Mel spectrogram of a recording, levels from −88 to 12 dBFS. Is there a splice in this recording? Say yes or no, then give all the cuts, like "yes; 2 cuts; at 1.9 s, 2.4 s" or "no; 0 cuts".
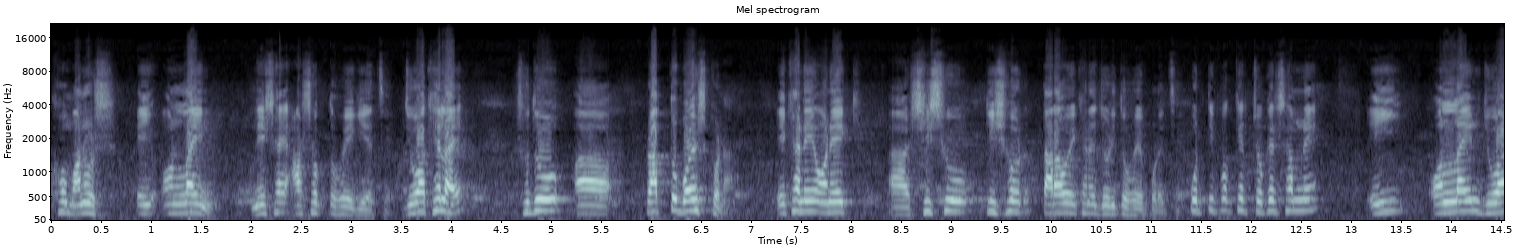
yes; 2 cuts; at 3.5 s, 11.3 s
